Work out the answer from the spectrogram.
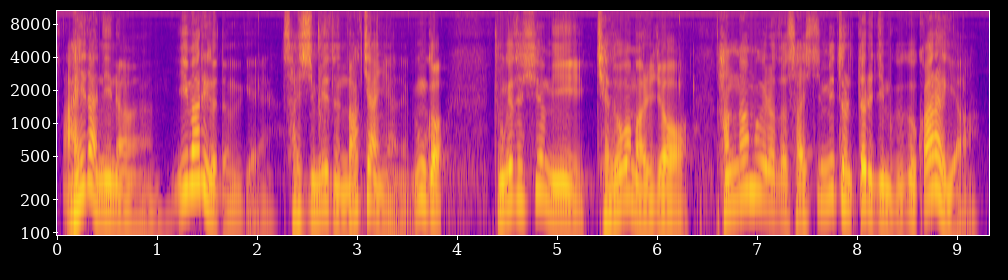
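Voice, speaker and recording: A middle-aged male law lecturer with a Gyeongsang Korean accent and a gravelly, dark voice. He lectures for an exam-prep course. He nags his class and keeps firing rhetorical questions at them. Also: mid-range voice, sing-song, brisk.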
